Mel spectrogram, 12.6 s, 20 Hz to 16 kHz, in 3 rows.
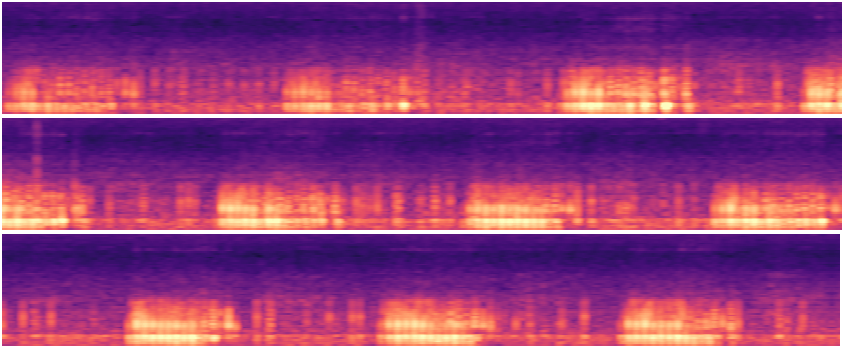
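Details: Domestic cat giving relaxed motor purrs indoors: a rumbling purr swelling in loud bursts roughly every 1.3 seconds, alternating with quieter inhaled phases, steady and rhythmic throughout.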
